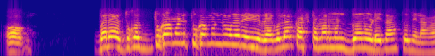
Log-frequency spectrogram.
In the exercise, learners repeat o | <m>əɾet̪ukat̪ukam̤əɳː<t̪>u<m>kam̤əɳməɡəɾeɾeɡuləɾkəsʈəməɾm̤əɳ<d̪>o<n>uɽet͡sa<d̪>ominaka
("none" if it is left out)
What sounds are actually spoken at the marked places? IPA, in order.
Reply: b, t̪, none, d̪, n, t̪

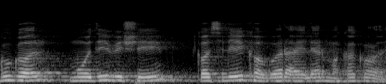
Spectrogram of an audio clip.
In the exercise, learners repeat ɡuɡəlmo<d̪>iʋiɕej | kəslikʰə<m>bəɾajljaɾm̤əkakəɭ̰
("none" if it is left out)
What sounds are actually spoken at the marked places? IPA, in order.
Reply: d̪, none

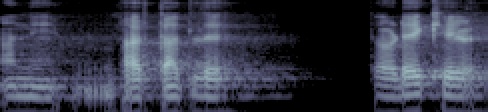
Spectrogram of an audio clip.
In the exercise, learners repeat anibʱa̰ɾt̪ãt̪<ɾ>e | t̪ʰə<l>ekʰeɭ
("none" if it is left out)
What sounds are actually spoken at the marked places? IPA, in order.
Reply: l, ɽ

